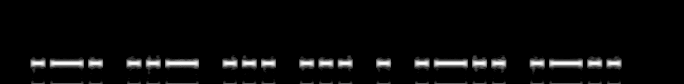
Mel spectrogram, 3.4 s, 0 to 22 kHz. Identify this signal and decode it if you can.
Morse code, heard as a keyed tone, about 25 wpm, 1000 Hz. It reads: RUSSELL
